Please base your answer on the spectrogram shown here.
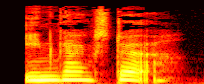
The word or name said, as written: indgangsdør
